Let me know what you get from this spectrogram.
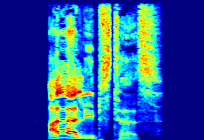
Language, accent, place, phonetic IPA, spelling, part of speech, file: German, Germany, Berlin, [ˈalɐˌliːpstəs], allerliebstes, adjective, De-allerliebstes.ogg
- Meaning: strong/mixed nominative/accusative neuter singular of allerliebst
